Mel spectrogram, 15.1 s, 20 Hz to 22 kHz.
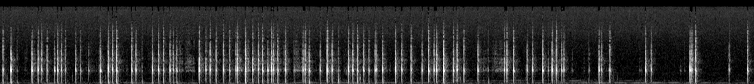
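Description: Fingertips and nails tap repeatedly on the plastic membrane of a hollow darbuka drum. The result is a fast, irregular run of short, dry taps with a mid-pitched ring around 660 Hz that dies away almost instantly, over a quiet background.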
